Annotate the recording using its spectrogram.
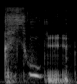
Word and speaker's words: Keoghan: Habe ich nämlich herausgefunden, dass er Keoghan ausgesprochen wird.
